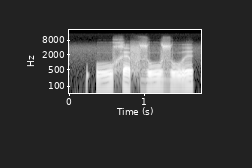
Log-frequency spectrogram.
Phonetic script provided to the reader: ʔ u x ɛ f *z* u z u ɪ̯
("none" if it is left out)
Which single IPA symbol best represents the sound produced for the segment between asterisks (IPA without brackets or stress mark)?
z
